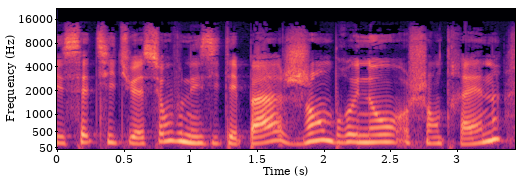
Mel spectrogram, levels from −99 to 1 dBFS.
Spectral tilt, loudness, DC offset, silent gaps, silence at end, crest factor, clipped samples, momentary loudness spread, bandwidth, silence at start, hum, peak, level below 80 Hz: -3 dB/octave; -18 LUFS; under 0.1%; none; 0 s; 16 dB; under 0.1%; 6 LU; 15 kHz; 0 s; none; -4 dBFS; -54 dBFS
